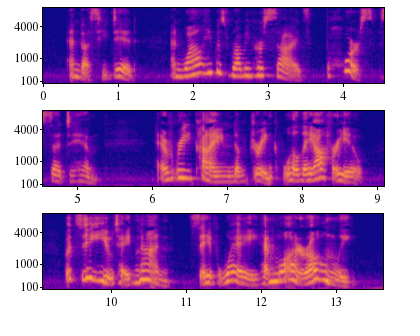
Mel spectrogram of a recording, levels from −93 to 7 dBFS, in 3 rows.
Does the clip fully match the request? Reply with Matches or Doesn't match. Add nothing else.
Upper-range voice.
Matches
